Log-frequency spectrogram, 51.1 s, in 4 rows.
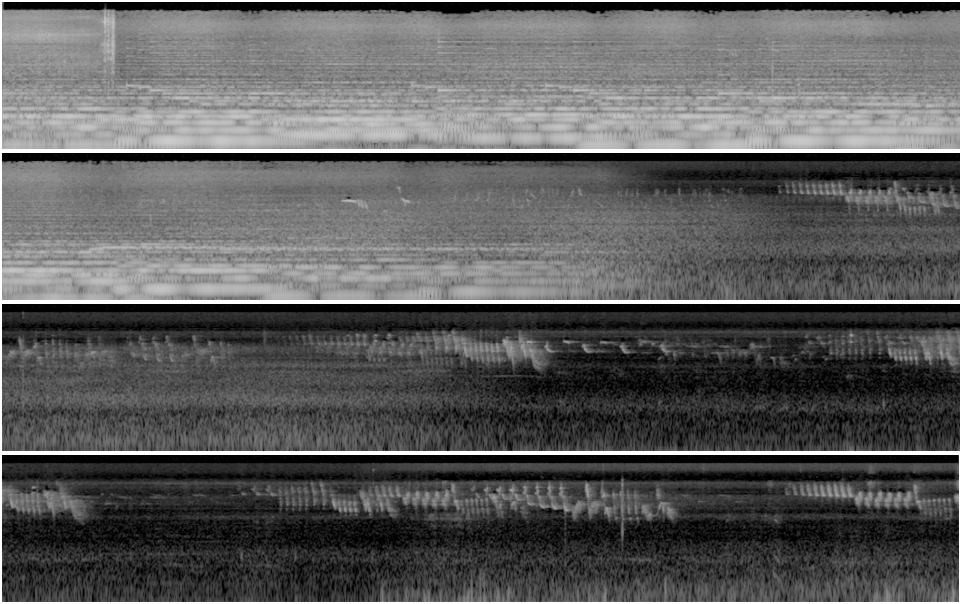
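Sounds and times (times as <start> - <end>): low rumble: 0.0 - 23.2
small birds chirping and trilling: 16.3 - 51.0.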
